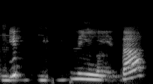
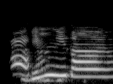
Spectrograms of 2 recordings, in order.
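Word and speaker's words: 입니다: Jadi ada rus ketika bieb ketemu sama dengan nion, maka bibnya akan dibaca miem imni gitu ya. Jadi emang ada rus rus-nya. Tujuan rose ini adalah mempermudah membacanya karena kalau dibaca ibnita bacanya susah. Jadi kita bacanya imita.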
